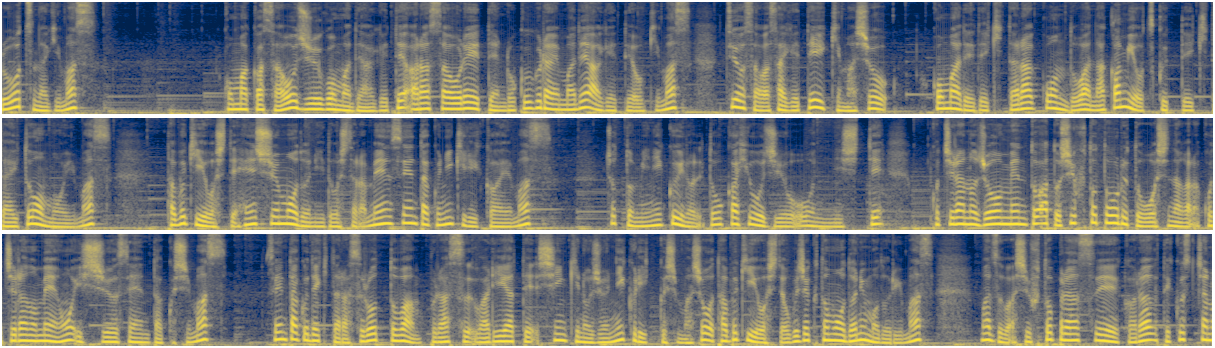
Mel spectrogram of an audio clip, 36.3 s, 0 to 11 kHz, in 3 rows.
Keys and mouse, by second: 0.4 ctrl+s, 2.2 click, 3.2-4.6 drag, 5.8 shift+middle click, 7.0-9.0 drag, 12.8 click, 13.8 Tab, 15.4 click, 16.2 middle click, 27.2-29.3 drag, 29.7 click, 31.6 Tab, 32.9 middle click, 34.5 shift+a.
